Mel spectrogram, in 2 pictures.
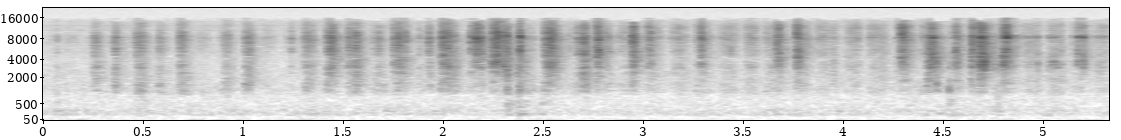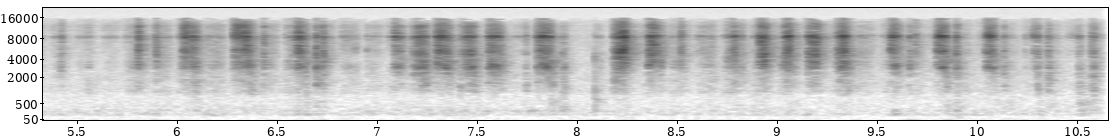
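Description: A wooden stylus scratches lines into the black wax coating of a small spiral-bound scratch-art paper pad. Quiet, dry, bright scratching comes in quick irregular bursts of short strokes, with brief pauses between groups and no ringing after each stroke.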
